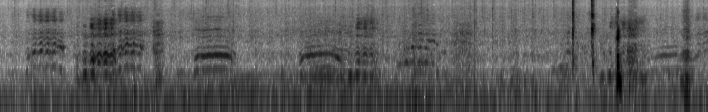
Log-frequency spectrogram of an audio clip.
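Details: Sirohi goat kept on a farm near Nagaur, Rajasthan, India, giving a run of quavering, mid-pitched bleats that rise and fall, each about half a second long, then sharp clicks and knocks near the end.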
